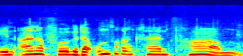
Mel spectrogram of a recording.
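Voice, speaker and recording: There is noticeable background noise behind this recording. A man speaks in a high voice. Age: 30s. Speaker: podcast co-host. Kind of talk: casual chat.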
